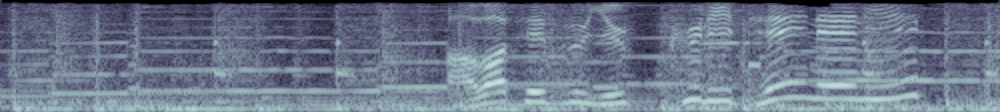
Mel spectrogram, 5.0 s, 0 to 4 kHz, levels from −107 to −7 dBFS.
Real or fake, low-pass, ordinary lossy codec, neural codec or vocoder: real; 3.6 kHz; MP3, 24 kbps; none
